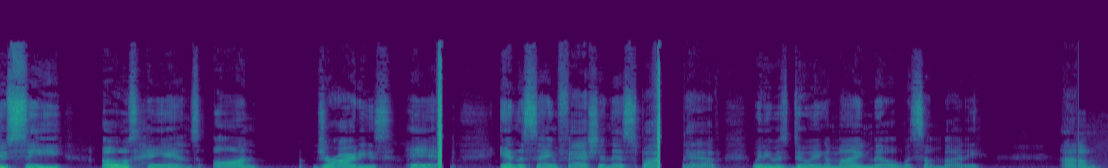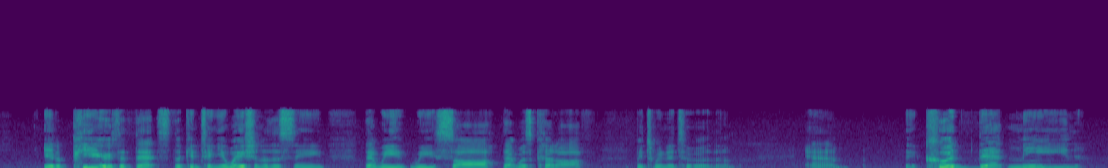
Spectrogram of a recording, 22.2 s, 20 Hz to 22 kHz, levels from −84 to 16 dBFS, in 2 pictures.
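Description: A speech recording in which hiss briefly rises and the sound drops into near silence at 4.36–4.51 s (a 97 ms mute, just before "in the same fashion") and at 6.48–6.84 s (a 240 ms mute, between "the same fashion that" and "have when he was"), a wireless microphone squelch dropout as the radio signal fades and the receiver mutes. From 10.76 s to the end, after a 20 ms gap, the speech turns duller and shifts roughly 5 dB in level, with nothing above 7.6 kHz and new background noise around 35 dB below it, likely because the input switched to a poorer device.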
